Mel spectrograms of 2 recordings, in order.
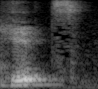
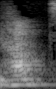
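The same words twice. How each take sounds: First: "hit" with a front "eh" vowel in place of "ah"; rejected vowel sound. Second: "hat" with an open "ah", not an "i"; French-style A. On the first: Teacher showing what not to say, rejected vowel. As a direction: say "hit" close to "het", without the open A. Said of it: "on ne dit pas". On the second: Teacher explaining the first sound, French-style A. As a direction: say "hat" as "haht". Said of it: "on prononce comme si on avait un mot en français". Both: Shown as a demonstration.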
